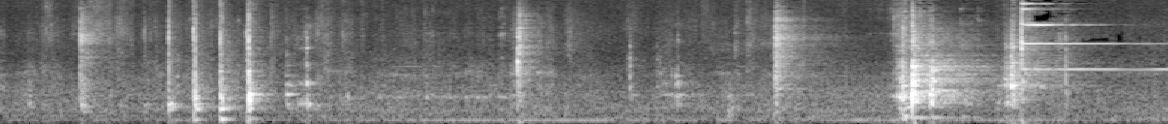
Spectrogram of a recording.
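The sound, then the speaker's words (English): Scattered small clicks and taps as the timing cover is pried off a Nissan engine, then a single bright bell ding rings out and lingers near the end. No one speaks. “That's the bell that it's done.”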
